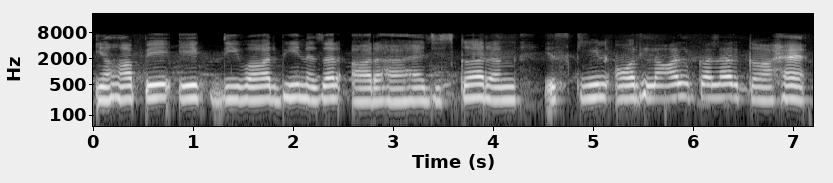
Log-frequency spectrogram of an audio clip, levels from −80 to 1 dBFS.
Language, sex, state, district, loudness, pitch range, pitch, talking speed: Hindi, female, Jharkhand, Palamu, -14 LUFS, 225-250 Hz, 235 Hz, 140 wpm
